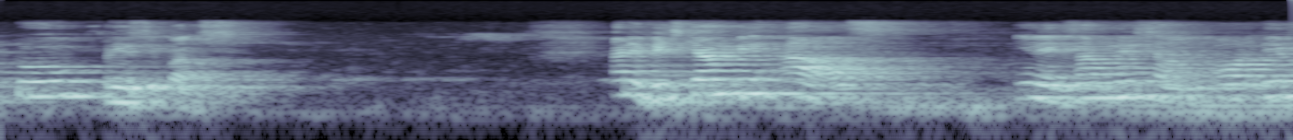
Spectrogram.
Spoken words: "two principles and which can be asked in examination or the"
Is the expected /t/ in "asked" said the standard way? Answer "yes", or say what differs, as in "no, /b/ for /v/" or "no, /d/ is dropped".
no, /t/ is dropped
